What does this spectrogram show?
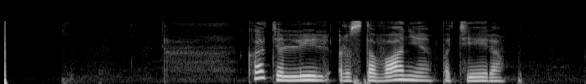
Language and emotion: Russian, sad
